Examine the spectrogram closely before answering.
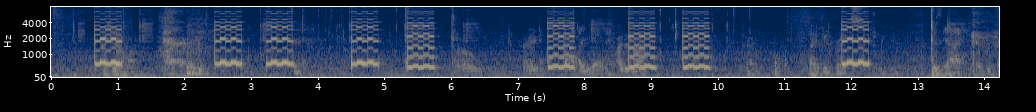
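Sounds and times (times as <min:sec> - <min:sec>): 
quiz game buzzer beeps: 0:00.4 - 0:01.7, 0:02.4 - 0:03.8, 0:04.4 - 0:06.5, 0:07.4 - 0:10.0, 0:11.8 - 0:12.4
people laughing: 0:01.6 - 0:02.4, 0:13.8 - 0:14.2.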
